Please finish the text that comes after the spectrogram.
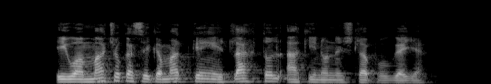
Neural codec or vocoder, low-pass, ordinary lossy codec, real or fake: none; 7.2 kHz; MP3, 64 kbps; real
